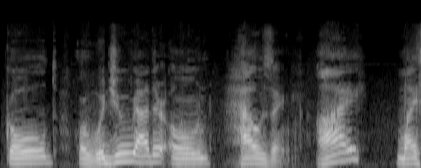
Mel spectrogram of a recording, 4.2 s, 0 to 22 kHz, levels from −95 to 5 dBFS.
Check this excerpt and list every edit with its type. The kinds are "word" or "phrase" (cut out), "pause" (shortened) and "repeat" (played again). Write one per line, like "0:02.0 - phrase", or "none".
0:02.1 - pause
